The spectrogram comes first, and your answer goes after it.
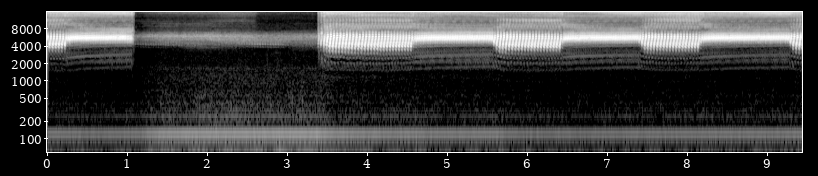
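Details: Piercing high squeaks of a Kashmiri cicada, a seasonal sound marking autumn's beginning; after a brief drop to a quieter, lower buzz the strident trill returns, swinging between two pitches about every second and a half.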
